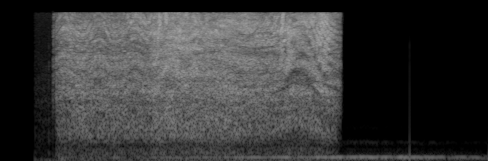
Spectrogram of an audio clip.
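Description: A loud blast roars and hisses, then cuts off abruptly.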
